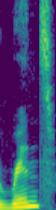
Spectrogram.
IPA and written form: rɪns (rinse)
